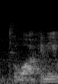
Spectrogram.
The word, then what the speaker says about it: Tawakoni: Here's the way to do it: to walk on knee. To walk on knee. Tawakoni.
